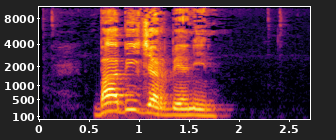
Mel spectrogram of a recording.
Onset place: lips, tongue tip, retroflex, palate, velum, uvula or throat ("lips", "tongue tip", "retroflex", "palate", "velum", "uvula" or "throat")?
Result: lips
